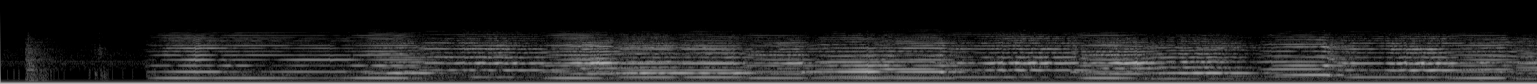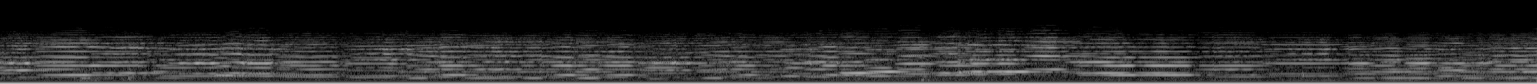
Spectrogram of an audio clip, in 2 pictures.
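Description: Two violins playing a duet, a higher moving line over a lower part of longer held notes.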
